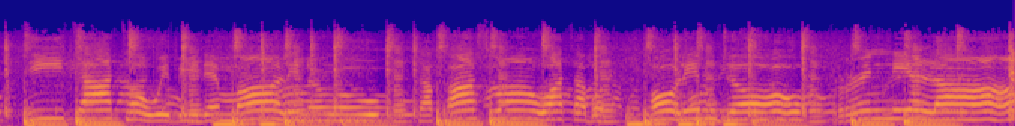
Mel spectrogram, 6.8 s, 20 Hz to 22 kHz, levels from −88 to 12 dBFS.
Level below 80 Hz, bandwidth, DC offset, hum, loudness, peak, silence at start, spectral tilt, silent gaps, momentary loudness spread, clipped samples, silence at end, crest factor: -28 dBFS; 11 kHz; under 0.1%; none; -15 LUFS; -2 dBFS; 0 s; -5 dB/octave; none; 6 LU; under 0.1%; 0 s; 14 dB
